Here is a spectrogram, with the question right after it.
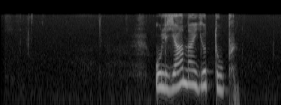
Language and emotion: Russian, neutral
